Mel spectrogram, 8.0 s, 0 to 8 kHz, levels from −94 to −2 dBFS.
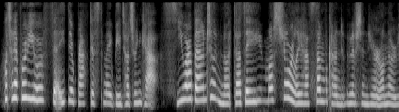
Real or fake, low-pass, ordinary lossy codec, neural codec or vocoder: fake; 7.2 kHz; MP3, 48 kbps; codec, 16 kHz in and 24 kHz out, 0.4 kbps, LongCat-Audio-Codec, four codebook decoder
